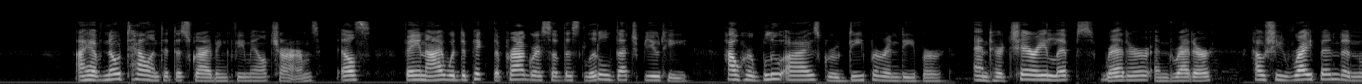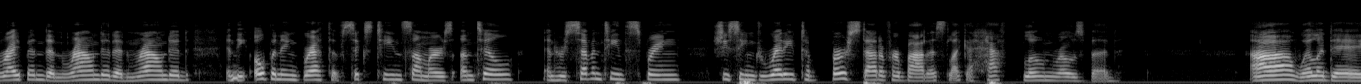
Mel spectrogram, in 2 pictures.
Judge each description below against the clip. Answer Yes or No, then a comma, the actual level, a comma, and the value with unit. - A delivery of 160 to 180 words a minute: Yes, average, 165 wpm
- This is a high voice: Yes, high, 200 Hz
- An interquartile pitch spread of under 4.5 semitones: Yes, average, 3.4 semitones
